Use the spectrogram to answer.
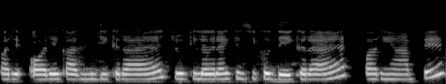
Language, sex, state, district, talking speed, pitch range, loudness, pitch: Hindi, female, Bihar, Araria, 270 wpm, 240-275 Hz, -15 LUFS, 245 Hz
